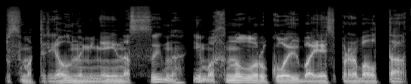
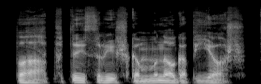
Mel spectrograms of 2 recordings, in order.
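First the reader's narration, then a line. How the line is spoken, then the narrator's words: Heavy sigh. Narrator (Russian): тяжело вздохнул Тагай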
